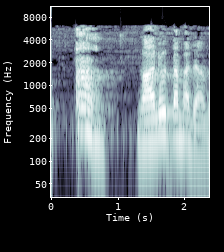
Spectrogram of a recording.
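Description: A man clears his throat once, briefly, about a third of a second in, then goes back to speaking.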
